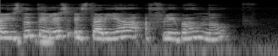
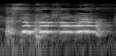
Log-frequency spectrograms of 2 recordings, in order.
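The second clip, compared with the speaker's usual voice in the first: laughing; 11 semitones higher, 7 dB louder, much slower than usual. Real, not acted. Laughing on the name.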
